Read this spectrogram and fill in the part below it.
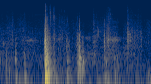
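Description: A single solid thunk of a BYD Han car door shutting, sharp and close, followed by a few softer knocks and rustles.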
